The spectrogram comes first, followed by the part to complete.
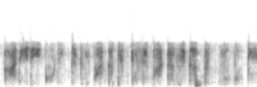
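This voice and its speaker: A person speaking in a hushed, breathy whisper, pleading through an intimate relationship argument on a phone call. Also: fairly quick. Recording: muffled tinny phone call recording.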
